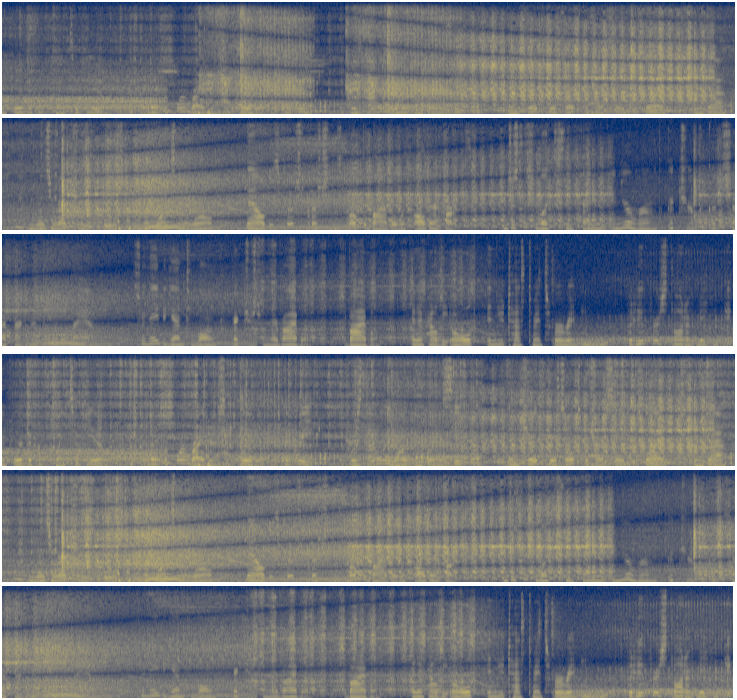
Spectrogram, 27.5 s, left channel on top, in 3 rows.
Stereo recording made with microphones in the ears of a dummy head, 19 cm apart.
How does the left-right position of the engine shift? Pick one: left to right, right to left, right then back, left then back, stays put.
left to right.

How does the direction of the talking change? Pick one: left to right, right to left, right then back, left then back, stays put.
left then back.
